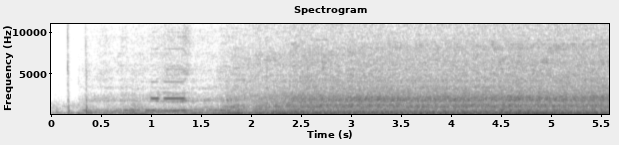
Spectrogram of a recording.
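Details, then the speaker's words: 2008 Toyota Prius after an in-vehicle engine rebuild with timing set and new Denso coils: a few clicks and a soft whir, then the engine catches about two seconds in and settles to a steady even idle; normal start, no trouble codes despite check engine light. "Okay, it didn't shut off."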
